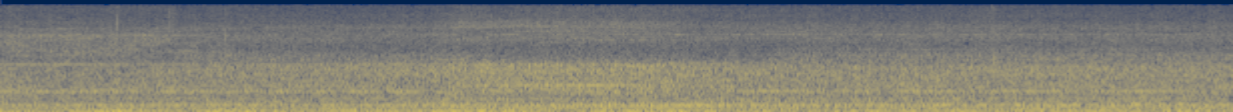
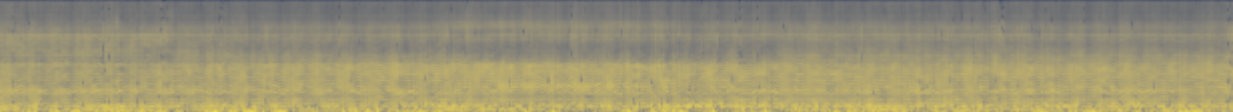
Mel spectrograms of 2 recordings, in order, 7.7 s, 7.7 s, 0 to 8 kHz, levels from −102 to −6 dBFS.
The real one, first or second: first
